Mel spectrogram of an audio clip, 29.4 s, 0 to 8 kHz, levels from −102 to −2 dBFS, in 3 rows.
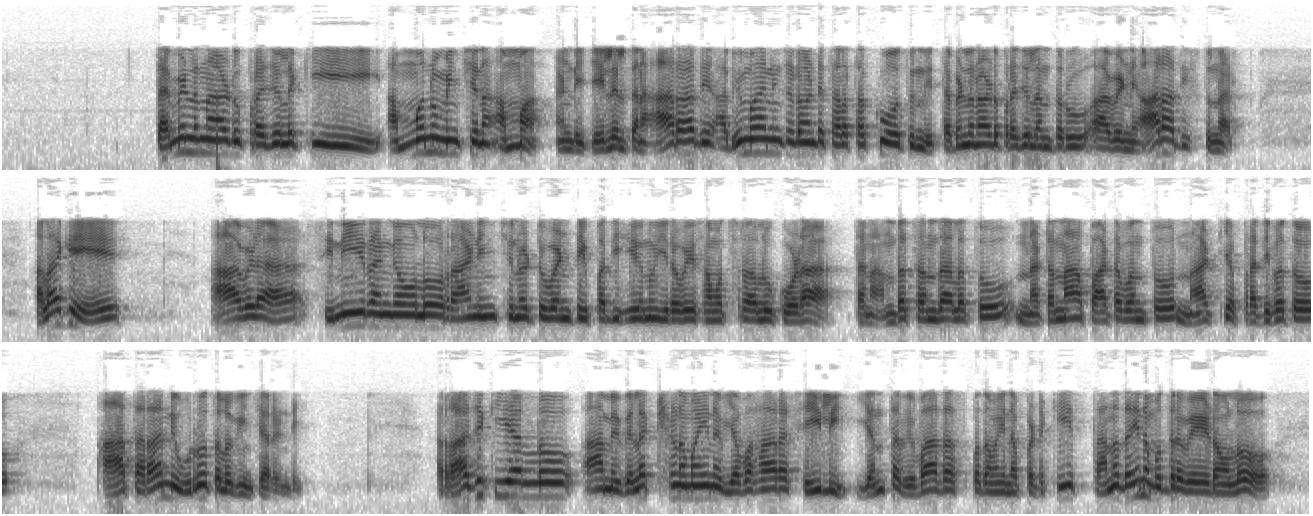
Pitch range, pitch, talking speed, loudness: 145-185 Hz, 155 Hz, 95 wpm, -21 LUFS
